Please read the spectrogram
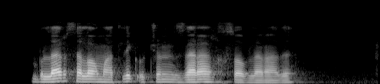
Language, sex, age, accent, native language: Uzbek, male, 18-24, Buxoro, Uzbek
